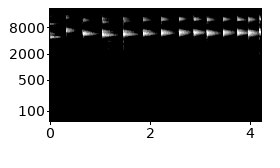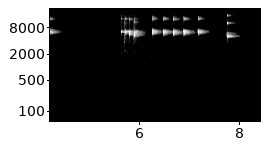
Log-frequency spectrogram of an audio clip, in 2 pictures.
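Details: 'Ngetik' (typing) song from a fighter-type lovebird: a long, even run of fast, high tick notes, a pause, then a short buzzy burst followed by more ticks.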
